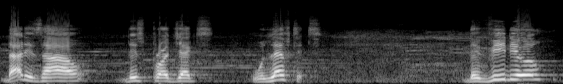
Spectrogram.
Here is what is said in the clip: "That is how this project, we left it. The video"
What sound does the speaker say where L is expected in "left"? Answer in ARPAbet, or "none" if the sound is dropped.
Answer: L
